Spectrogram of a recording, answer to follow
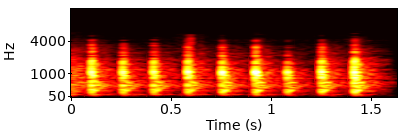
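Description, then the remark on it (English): A rapid series of about nine hard knocks as a bellboy pounds on a wooden door, evenly spaced, with no voices. “If I'd had any sense, I'd have given up right then with the bellboy pounding on the door, with that girl on the phone who could send me to the chair with a word.”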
